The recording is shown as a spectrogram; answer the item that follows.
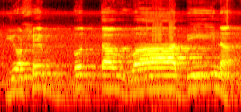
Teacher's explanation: باؤ پر جماؤ بھی کریں کیونکہ حروف قلقلہ مشدد ہوں تو جماؤ سے ادا کرتے ہیں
